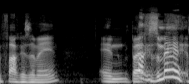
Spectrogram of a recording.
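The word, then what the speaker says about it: Fakhar Zaman: Because I love Fuck is a man because that's how you say his name, Fuck is a man.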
